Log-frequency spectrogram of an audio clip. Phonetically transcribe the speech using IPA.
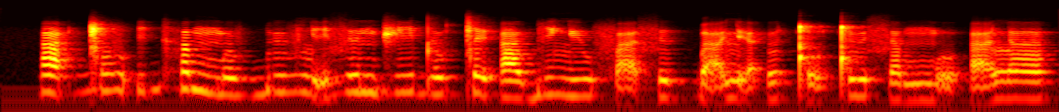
a˨ ʔ ɡ͡ǁ ɐ˦ v ʔ ḭ˦ ɡ h ɐ˦ ŋ͡m ɵ˨ v ɡ͡b ʉ˦ v l ḭ˨ z ɨ˦ n d͡ʒ i˦ d ɵ˦ u̯ ǀ e˦ ʔ a˨ u̯ ɡ i˦ lʲ ɨ˨ u̯ f a̰˨ s ɨ˨ ɡ͡b a̰˦ lʲ a̰˨ ʔ ɵ˦ ǃ o̰˦ ǃ ʉ˦ s ɐ˨ ŋ͡m o̰˨ ʔ a̰˦ l ɐ˦

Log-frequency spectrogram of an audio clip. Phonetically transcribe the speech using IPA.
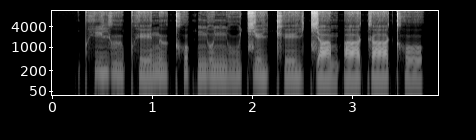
pʰ i˧˥ j ɯː˧˩ pʰ eː˩˧ n ɯː˧˩ kʰ o˥˨ k̚ ɲ o˧ ɲ uː˩˧ t͡ɕ eː˧˥ j kʰ eː˧ j t͡ɕ aː˩ m ʔ aː˩˧ k aː˧ kʰ o˩

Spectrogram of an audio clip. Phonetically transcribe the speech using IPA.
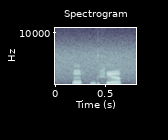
õ h ṵ fʲ ɐ̃

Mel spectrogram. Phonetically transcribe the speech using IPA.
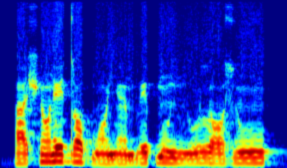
a˨ ʃ ɔ̃˦ ɾ e˦ d ɔ˦˨ b ɔ̃˨ j ɛ̃˨ b e˧ ɓ ũ˧ ɲ u˨˦ l ɔ˧ z ũ˦

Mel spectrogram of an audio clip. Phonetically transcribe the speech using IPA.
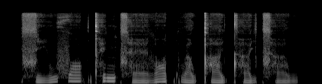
s iː˨˥ w f ɔː˥ k̚ t̪ʰ ɪ˥ ŋ t͡sʰ ɛː˨ l ɔː˥ t̚ kʷ aː˨˩ w kʰ aː˨˩ j t̪ʰ ɐ˨˥ j t͡sʰ ɐ˨ w

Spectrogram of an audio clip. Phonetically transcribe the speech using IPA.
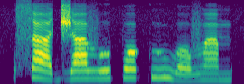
s a˦˨ d͡ʒ a˦ v o˦ p ɔ˦ k u˦ w ɔ˨ v ã˦ m

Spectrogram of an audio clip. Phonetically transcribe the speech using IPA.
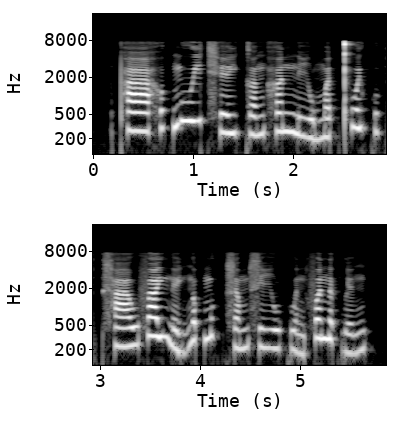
pʰ aː˨ h ʊ˧ k̚ m uː˥ j t͡sʰ e˨ j k ɐ˨˧ ŋ h ɐ˧ n n̪ iː˨˩ w m ɐ˨˥ t̚ kʷʰ ɐ˥ j kʷ ɪ˧ k̚ t͡sʰ aː˨˧ w f aː˥ j n̪ e˨˩ j ŋ ɐ˥ p̚ m ʊ˥ k̚ s ɐ˨˧ m s iː˨ w kʷ ɐ˨˩ n f ɐ˥ n ɐ˨ k̚ l ɪ˨˧ ŋ

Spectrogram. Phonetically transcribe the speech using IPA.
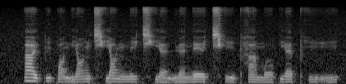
a˥˧ ɪ̯ p i˥˩ p ɑ̰˨˩ ŋ j ɑ˥˧ ŋ t͡ɕʰ j ɑ˥˩ ŋ n̪ i˥ t͡ɕʰ j ɛ̰˨˩ n ɥ ɛ˧˥ n e˧˥ ɪ̯ t͡ɕʰ ḭ˨˩ pʰ ä˥˩ m ɤ˥ p j ɛ˥˩ pʰ ḭ˨˩˦

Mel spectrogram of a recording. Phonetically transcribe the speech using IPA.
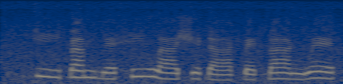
k iː˦˨ ɓ a˦ m b ɛ˨ h iː˦ w aː˨ ʃ ɪ˨ ɗ aː˨ k͡p ɛ˨ ɡ͡b aː˦˨ ŋ w ɛ˦˨

